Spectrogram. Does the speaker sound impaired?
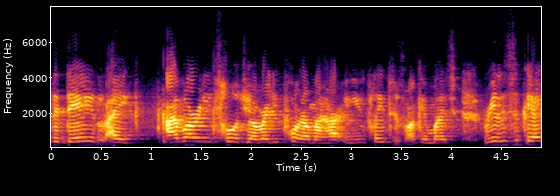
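No.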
